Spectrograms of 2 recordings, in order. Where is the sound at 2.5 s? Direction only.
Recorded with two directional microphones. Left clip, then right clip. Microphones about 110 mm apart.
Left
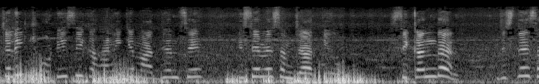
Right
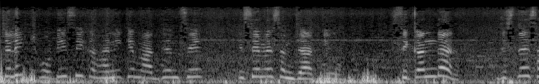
5° left (ahead or behind).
